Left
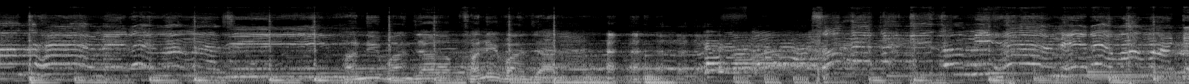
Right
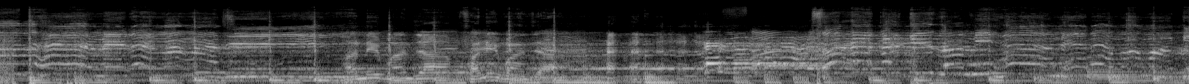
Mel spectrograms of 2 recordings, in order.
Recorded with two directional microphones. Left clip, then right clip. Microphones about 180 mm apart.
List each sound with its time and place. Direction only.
3.1 s music: 55° left (ahead or behind)
7.0 s music: 45° left (ahead or behind)
7.5 s music: 60° left (ahead or behind)
10.6 s music: 35° left (ahead or behind)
